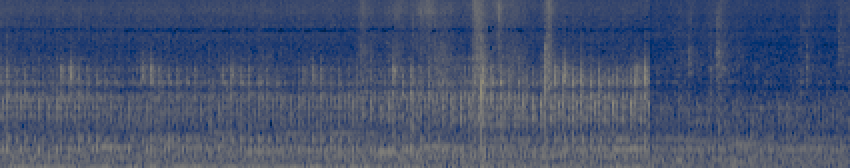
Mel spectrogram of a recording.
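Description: Faint steady hum of an empty room, with light rustling and small knocks from a hand-held camera being carried around. The handling noise stops about six and a half seconds in, leaving only the quieter hum.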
